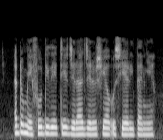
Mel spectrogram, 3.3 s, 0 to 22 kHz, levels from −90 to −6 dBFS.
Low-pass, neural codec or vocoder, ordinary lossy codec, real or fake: 7.2 kHz; codec, 16 kHz, 2 kbps, FunCodec, trained on LibriTTS, 25 frames a second; MP3, 48 kbps; fake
